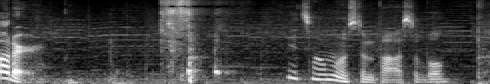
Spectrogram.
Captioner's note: cup thuds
